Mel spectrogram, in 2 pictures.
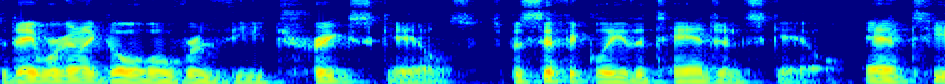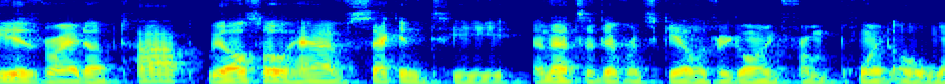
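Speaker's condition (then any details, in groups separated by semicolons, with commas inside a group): No condition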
